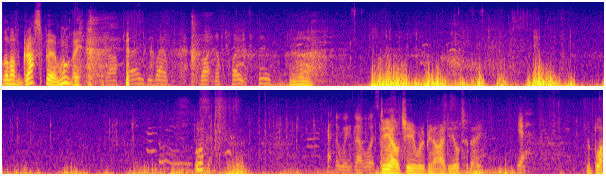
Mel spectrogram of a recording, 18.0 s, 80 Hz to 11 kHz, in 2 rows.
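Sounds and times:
wind rumbling on microphone: 0:00.7 - 0:18.0.

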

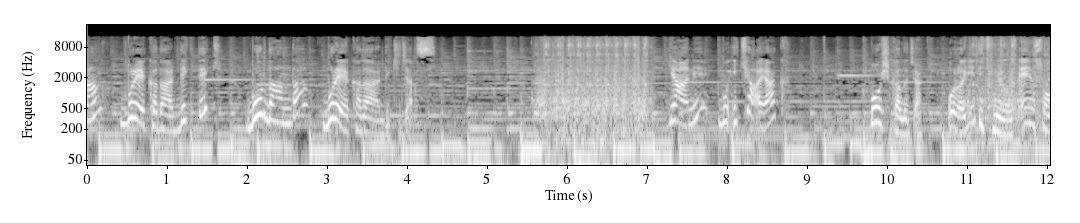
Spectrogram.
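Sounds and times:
sewing machine stitching: 0:05.6 - 0:07.2, 0:10.8 - 0:12.0.

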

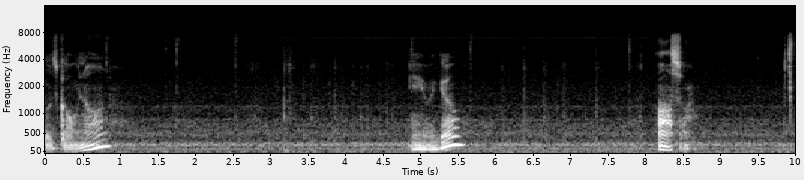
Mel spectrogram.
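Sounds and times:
low steady hum: 0:00.0 - 0:10.0
computer mouse clicks: 0:01.6 - 0:01.9.

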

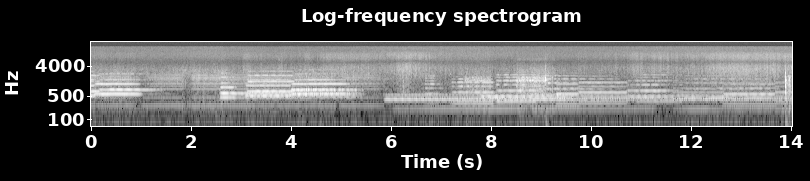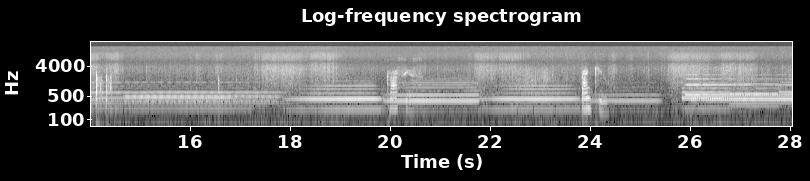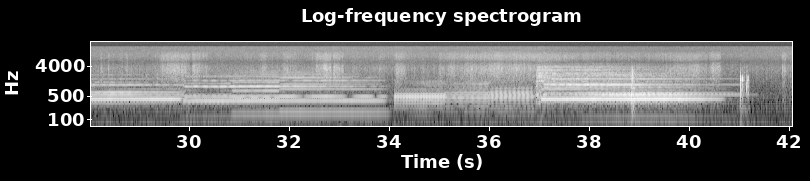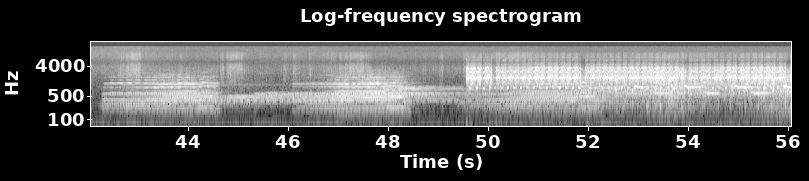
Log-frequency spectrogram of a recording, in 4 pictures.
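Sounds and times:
film score held chords: 0:00.0 - 0:41.5, 0:42.2 - 0:56.0.

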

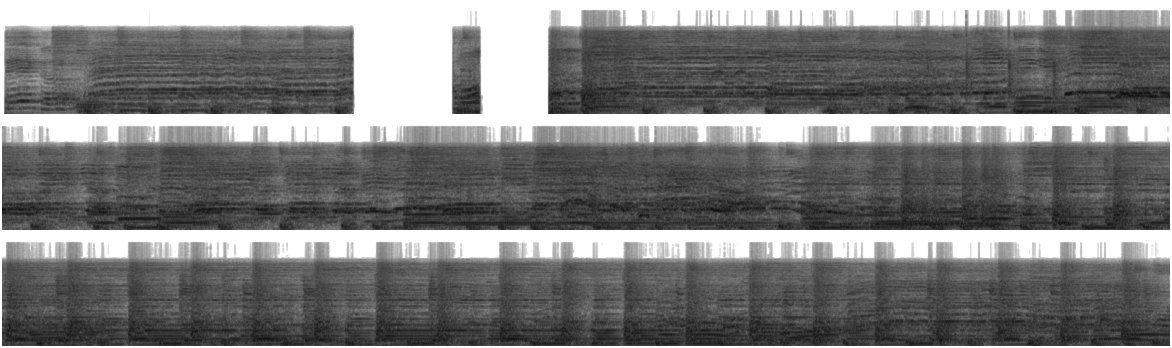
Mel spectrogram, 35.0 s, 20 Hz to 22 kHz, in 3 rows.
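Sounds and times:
live band with steady beat: 0:00.4 - 0:03.5, 0:05.5 - 0:35.0
women singing gospel: 0:00.8 - 0:03.5, 0:05.5 - 0:24.1, 0:29.4 - 0:35.0.

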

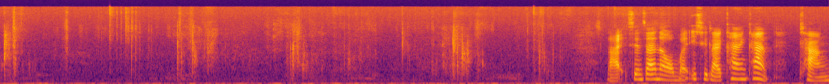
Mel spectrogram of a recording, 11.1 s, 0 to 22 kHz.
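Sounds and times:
bird cooing: 0:04.1 - 0:07.9.

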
